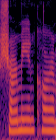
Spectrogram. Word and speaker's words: Charmian Carr: And the female singer we'll hear, is her name Charmian Carr? Am I That's correct.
